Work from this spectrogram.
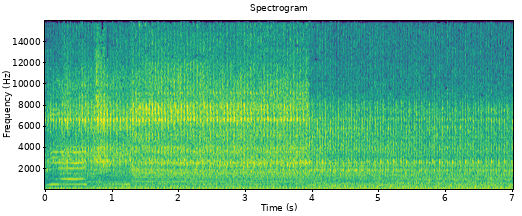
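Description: A tractor engine idles steadily nearby, a loud continuous low rumble with a constant rhythmic knock that barely changes from start to finish.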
